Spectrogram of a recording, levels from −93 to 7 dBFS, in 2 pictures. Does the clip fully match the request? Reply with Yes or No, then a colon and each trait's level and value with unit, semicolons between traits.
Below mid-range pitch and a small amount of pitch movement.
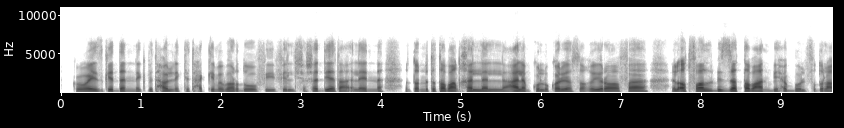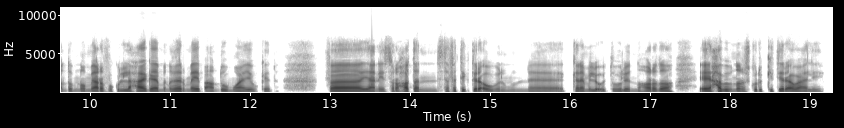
Yes: low, 115 Hz; narrow, 2.3 semitones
